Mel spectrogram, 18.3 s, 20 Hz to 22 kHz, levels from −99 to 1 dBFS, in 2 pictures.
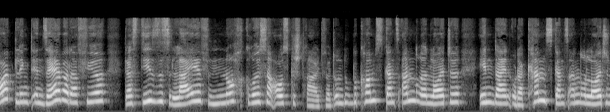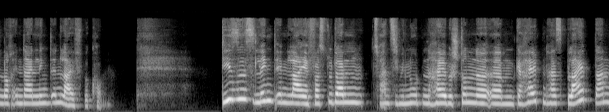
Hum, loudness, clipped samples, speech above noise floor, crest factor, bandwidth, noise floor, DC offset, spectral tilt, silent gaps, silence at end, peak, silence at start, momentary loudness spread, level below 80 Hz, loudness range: none; -19 LUFS; under 0.1%; 55 dB; 16 dB; 12.5 kHz; -74 dBFS; under 0.1%; -3.5 dB/octave; none; 0 s; -4 dBFS; 0 s; 9 LU; -72 dBFS; 4 LU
